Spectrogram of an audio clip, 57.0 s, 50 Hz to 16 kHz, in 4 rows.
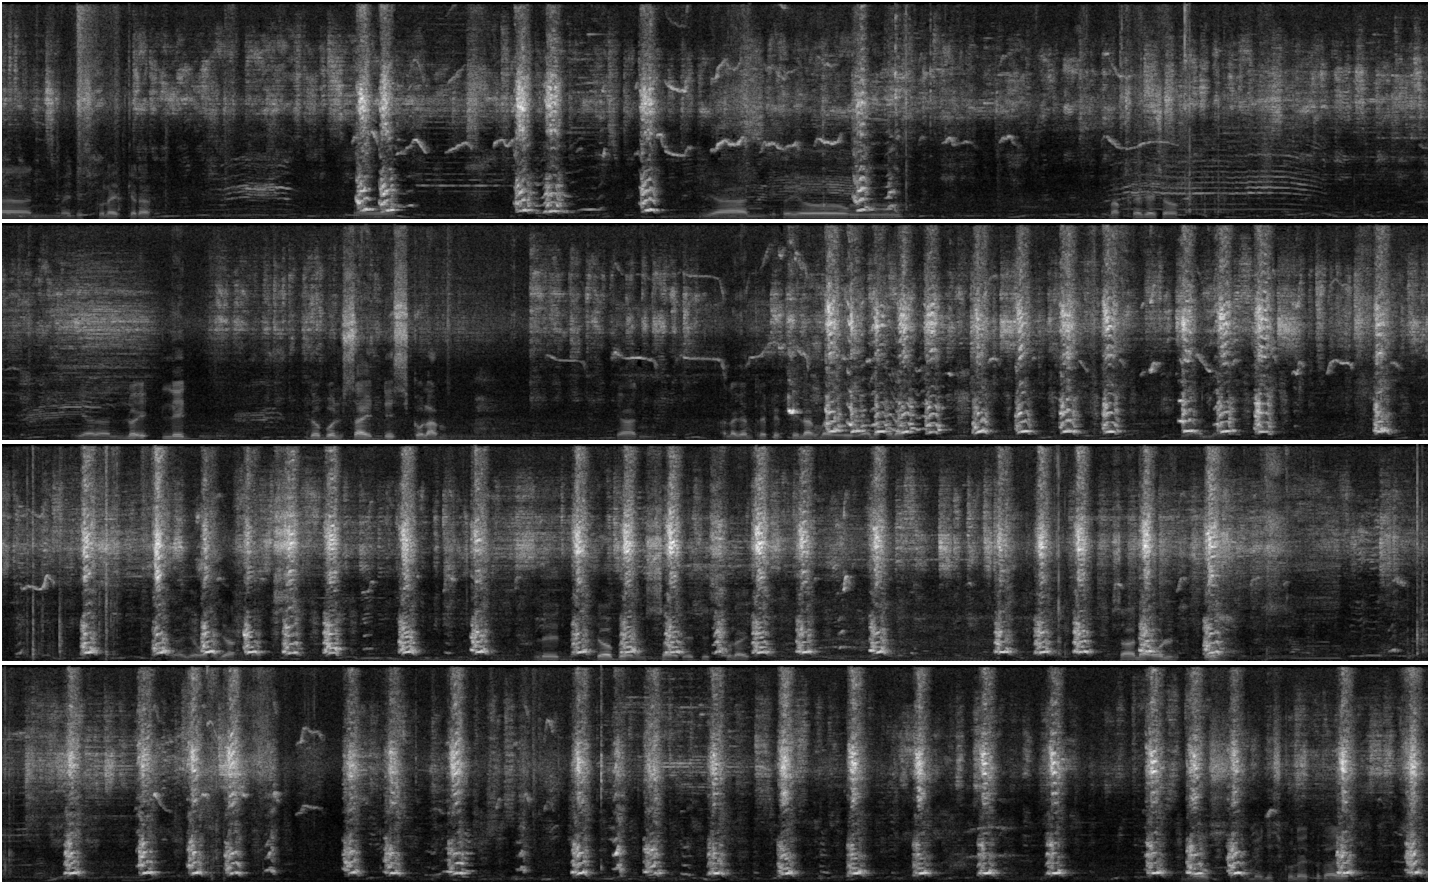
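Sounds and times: small dog yapping: 3.5s - 6.9s, 7.5s - 9.2s, 22.0s - 33.6s, 34.2s - 37.7s, 38.4s - 40.9s, 43.4s - 53.6s, 54.2s - 55.3s, 56.1s - 57.0s.

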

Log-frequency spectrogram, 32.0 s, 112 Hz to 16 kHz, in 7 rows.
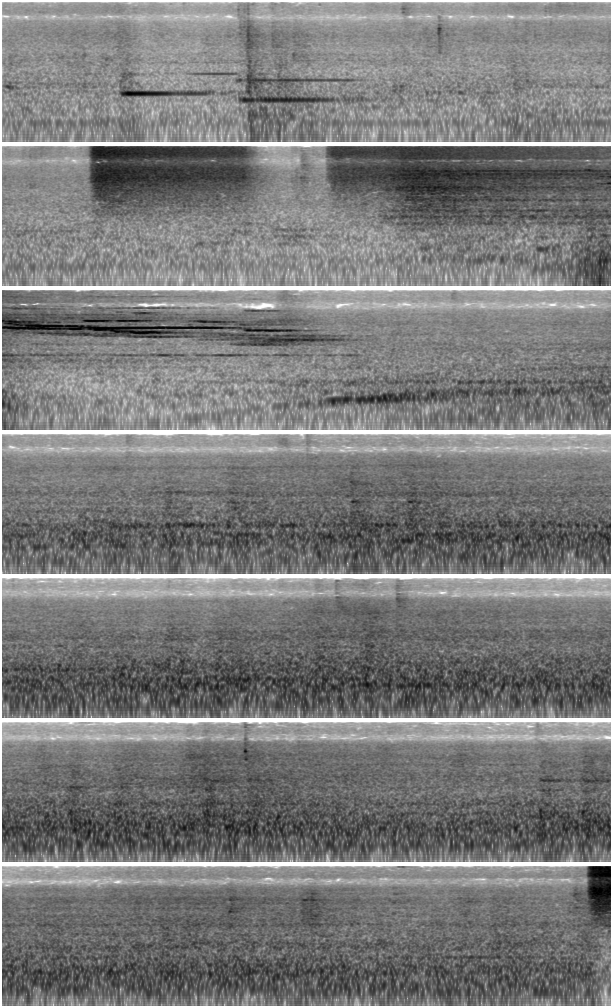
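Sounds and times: rumble of train cars: 0.0s - 31.9s
air hiss: 5.2s - 9.4s
train wheels squealing: 8.8s - 11.8s.

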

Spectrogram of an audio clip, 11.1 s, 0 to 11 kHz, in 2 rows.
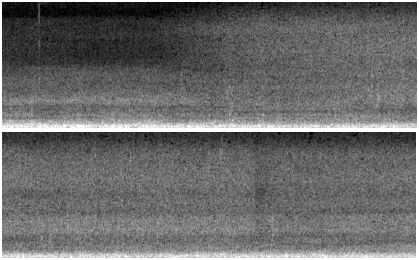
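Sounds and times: wind buffeting microphone: 0.0s - 11.0s
river water rushing: 2.7s - 11.0s.

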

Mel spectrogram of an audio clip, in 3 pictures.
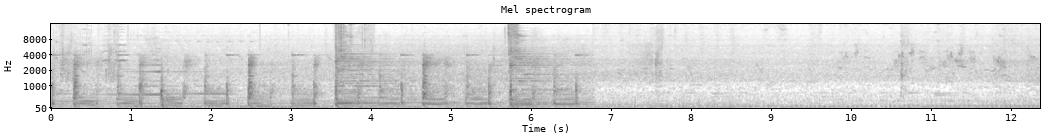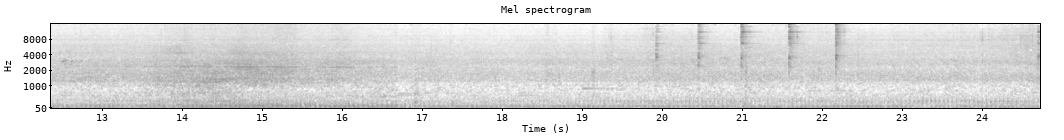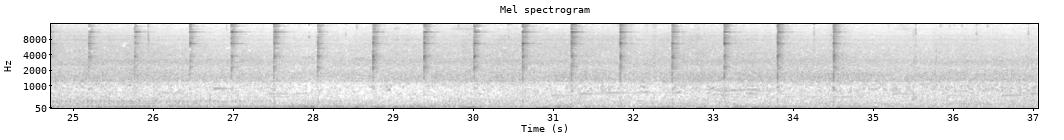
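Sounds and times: motorbike passing: 0.0s - 6.8s, 12.0s - 26.4s.

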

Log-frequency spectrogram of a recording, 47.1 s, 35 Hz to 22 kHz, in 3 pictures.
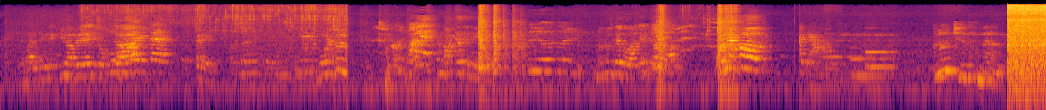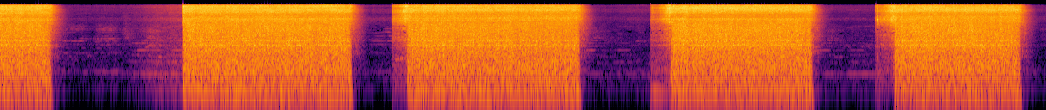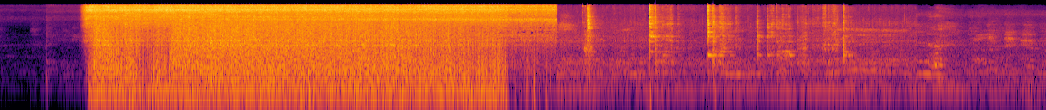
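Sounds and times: steam hissing from pressure cooker: 15.1s - 16.6s, 18.4s - 24.5s, 25.5s - 28.0s, 28.8s - 31.1s, 32.6s - 39.8s
spoon clinking on metal pot: 41.1s - 44.3s.

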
